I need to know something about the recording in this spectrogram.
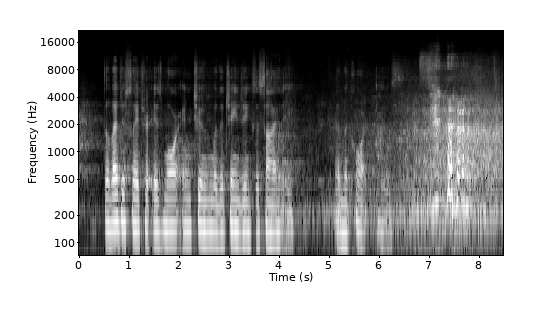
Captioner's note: applause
